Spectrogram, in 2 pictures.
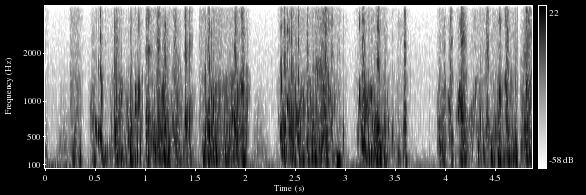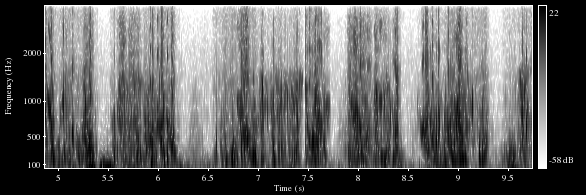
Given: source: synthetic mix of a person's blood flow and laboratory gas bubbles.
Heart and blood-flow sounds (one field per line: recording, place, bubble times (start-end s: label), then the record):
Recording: Doppler ultrasound of blood flow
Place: subclavian vein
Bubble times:
0.00-0.04 s: bubbles
0.24-0.39 s: bubbles
0.44-1.51 s: bubbles
1.54-2.06 s: bubbles
2.31-3.02 s: bubbles
3.08-3.65 s: bubbles
3.91-5.39 s: bubbles
5.51-6.21 s: bubbles
6.54-7.72 s: bubbles
7.85-8.47 s: bubbles
8.58-9.31 s: bubbles
9.43-9.74 s: bubbles
From the record:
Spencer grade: 4 (maximum detectable bubble signal sounding continuously throughout systole and diastole of every cardiac period, and overriding the amplitude of the normal cardiac signals)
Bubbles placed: anywhere in the cardiac cycle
